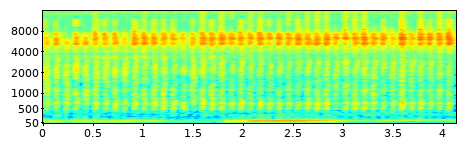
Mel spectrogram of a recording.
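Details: 2002 Toyota Prius with P0300–P0303 misfire codes: uneven, lumpy idle stumbling about three times per second over a low drone. New plugs brought no change and the injectors tested OK. The owner suspects a cracked ignition coil pack on cylinder 4.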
